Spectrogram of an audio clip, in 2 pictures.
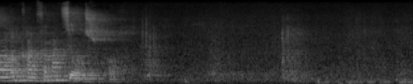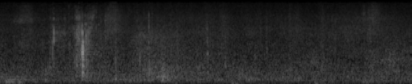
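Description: A man speaks calmly nearby in an echoing hall.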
